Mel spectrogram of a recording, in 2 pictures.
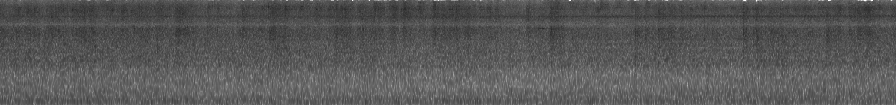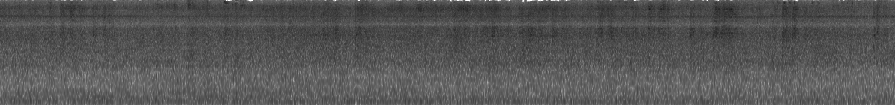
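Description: Freight train cars rolling past at steady speed: a continuous rumble and rattle of steel wheels on the rails, with scattered clicks from the rail joints.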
